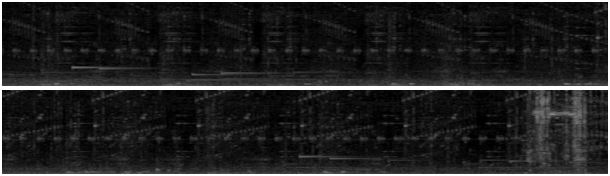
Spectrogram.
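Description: A baby whimpers and coos softly.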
